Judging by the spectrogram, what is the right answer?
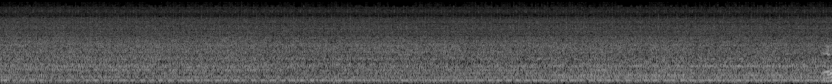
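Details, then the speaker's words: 2011 Ford Explorer with cylinder 5 misfire code, after replacing spark plugs (nearly 300,000 km old) and PCV valve. Engine catches without hesitation and settles into a smooth, quiet idle. Running cleanly after repair. "started a bit different as soon as this started there was no hesitation whatsoever [Music] that must be a good sign"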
